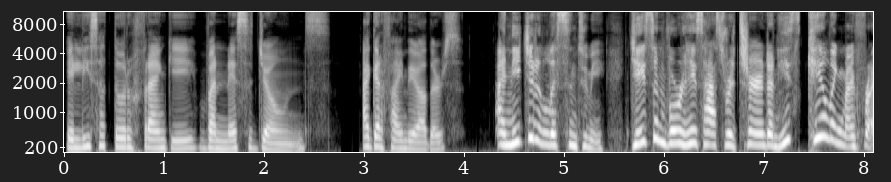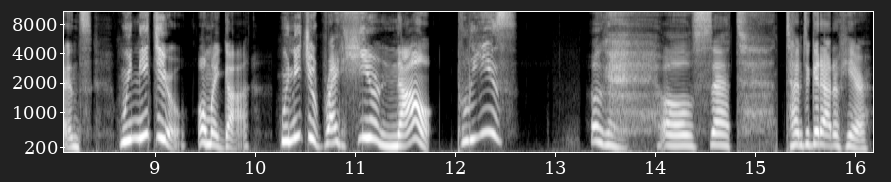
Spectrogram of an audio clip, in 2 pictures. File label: Female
